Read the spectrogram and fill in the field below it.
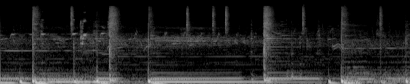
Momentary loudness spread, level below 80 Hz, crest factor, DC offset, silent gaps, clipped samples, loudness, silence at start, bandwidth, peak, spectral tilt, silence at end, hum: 8 LU; -30 dBFS; 16 dB; under 0.1%; none; under 0.1%; -27 LUFS; 0 s; 17 kHz; -10 dBFS; -5 dB/octave; 0 s; none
